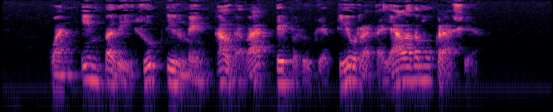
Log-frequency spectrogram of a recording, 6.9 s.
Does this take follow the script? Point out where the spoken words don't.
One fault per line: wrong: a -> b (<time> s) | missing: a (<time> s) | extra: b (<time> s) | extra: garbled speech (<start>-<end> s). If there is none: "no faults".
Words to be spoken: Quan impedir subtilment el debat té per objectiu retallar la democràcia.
no faults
